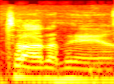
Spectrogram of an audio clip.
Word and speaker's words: Tottenham: On Tottenham.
